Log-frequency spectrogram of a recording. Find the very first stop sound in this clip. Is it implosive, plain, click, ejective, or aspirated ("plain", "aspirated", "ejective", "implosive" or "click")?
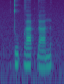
plain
